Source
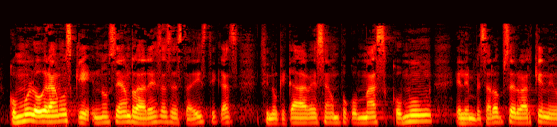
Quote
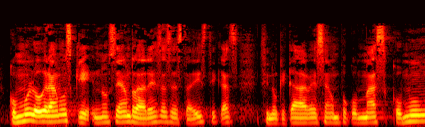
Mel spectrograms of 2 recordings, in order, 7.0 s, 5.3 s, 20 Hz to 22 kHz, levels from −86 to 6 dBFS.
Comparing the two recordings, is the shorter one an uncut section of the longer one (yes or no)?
yes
